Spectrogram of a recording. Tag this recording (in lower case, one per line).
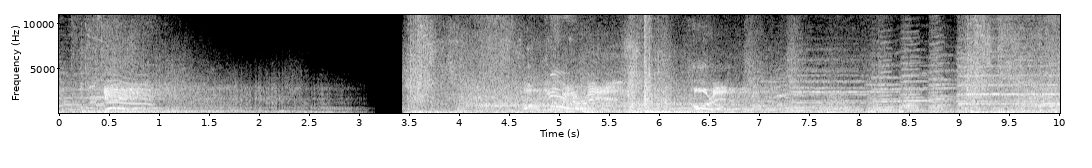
speech
music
